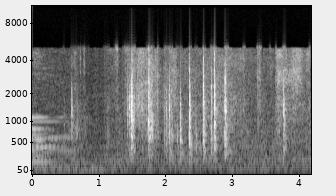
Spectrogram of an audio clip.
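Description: Stiff paper pages rustle as they are turned.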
